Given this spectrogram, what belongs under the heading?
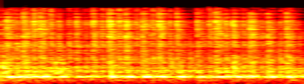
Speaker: you're hearing now is cross-chaining. The chain's rubbing the outside cage because we're on the inner ring over here and the outer ring back here.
